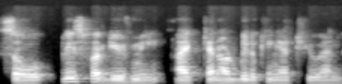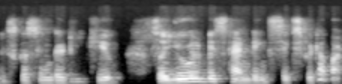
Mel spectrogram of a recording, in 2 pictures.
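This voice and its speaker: The man's voice is medium in pitch, with a dark, mellow tone and an Indian accent. He keeps a moderate pace and a monotone, flat intonation. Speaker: swim meet referee. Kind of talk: officials briefing. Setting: online meeting.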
